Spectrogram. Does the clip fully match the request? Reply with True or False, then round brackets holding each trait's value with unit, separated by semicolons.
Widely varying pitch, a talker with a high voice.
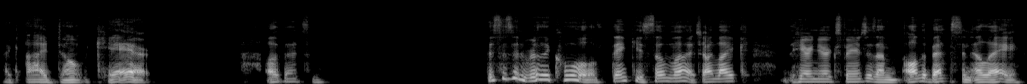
False (5.7 semitones; 125 Hz)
